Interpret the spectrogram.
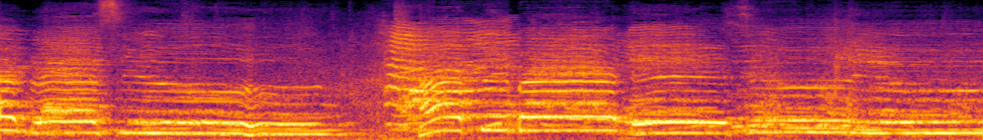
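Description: A group of people, with children's voices among them, singing together in long held notes. There is a brief break between phrases about three seconds in.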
